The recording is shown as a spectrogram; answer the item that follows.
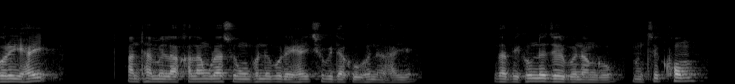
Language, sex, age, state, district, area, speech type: Bodo, male, 30-45, Assam, Kokrajhar, rural, spontaneous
